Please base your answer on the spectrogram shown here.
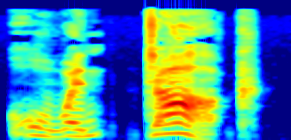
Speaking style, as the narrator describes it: Dudley said hoarsely, shuddering

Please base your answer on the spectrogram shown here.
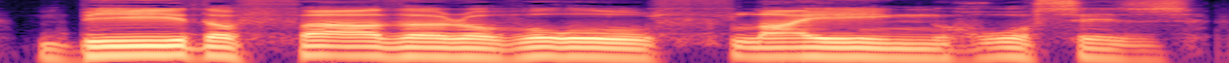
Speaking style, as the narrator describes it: roared Aslan in a voice that shook the ground

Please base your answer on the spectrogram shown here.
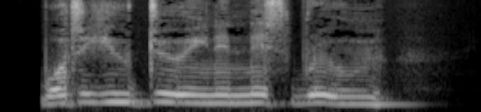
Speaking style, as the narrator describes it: said roughly

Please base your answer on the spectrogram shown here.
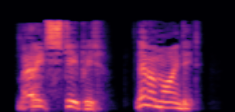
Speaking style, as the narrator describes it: Balfour snapped

